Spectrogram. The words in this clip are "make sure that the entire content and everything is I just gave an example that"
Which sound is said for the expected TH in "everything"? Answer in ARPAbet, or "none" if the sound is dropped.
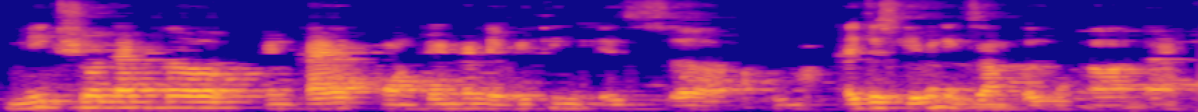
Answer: T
